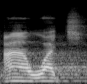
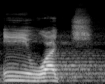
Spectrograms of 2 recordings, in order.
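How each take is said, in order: First: The word begins with an open 'a' vowel. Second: The word begins with a front 'i' vowel. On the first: "dengan fathah ain dan waw" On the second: "bil kasri"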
